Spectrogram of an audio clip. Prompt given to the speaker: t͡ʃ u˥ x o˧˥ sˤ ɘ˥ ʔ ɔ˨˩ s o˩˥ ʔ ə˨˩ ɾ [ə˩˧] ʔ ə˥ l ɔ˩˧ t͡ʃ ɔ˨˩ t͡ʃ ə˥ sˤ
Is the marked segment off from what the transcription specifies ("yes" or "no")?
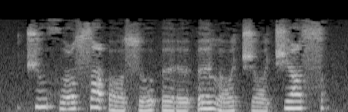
no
